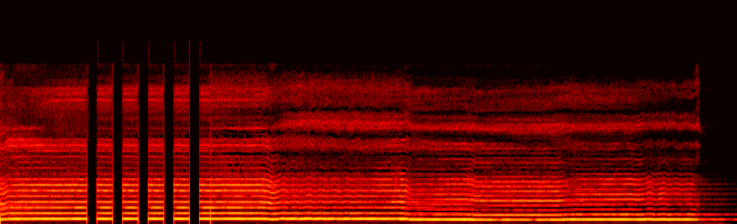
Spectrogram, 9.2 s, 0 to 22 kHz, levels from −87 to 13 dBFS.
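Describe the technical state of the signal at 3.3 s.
The signal at 3.3 s is intact, with no fault audible at that moment.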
